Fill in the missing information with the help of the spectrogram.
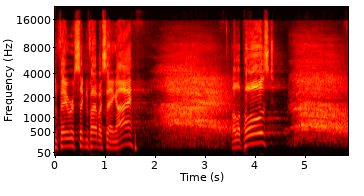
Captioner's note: chorus of ayes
